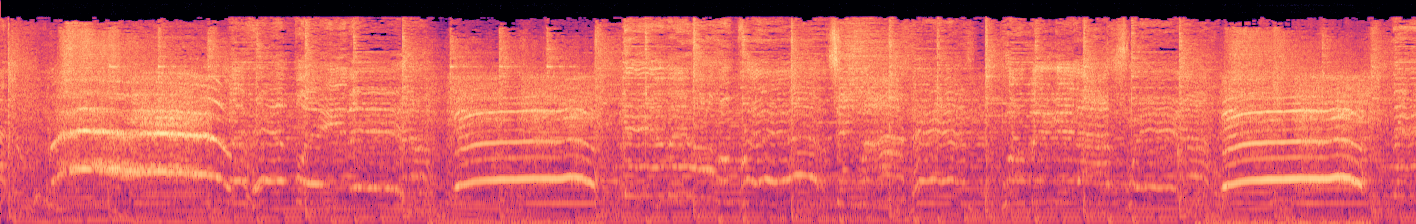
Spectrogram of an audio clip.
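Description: Loud, drawn-out goat screams burst out three times, near the start, middle and end, each lasting a second or two, over a steady backdrop of full-band rock music with drums and guitars.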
